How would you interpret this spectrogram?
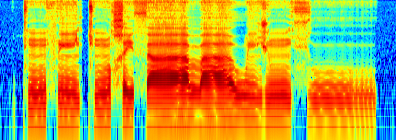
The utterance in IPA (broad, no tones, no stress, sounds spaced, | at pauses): c ũ f ẽː c ũ χ i θ aː β aː w ẽ ʒ ũː ç uː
